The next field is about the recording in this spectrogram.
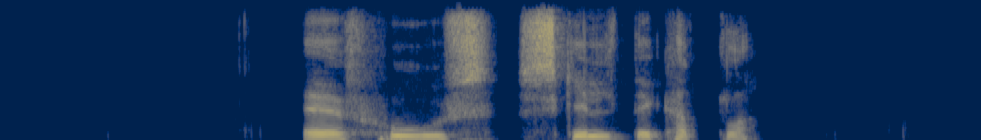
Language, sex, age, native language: Icelandic, male, 18-19, Icelandic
